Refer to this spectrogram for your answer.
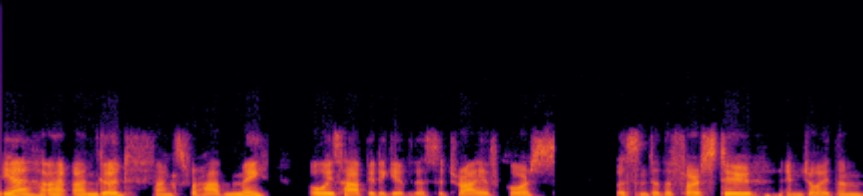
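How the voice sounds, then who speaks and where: Against a quiet background, a man with an American accent speaks at a medium pitch and a moderate pace, with ordinary pitch variation. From Ireland, border area north and south. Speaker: fantasy wrestling handler. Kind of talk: casual podcast interview.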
